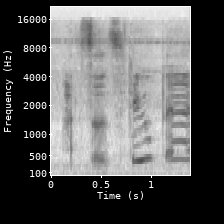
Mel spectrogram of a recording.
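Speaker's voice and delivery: high, quiet laughter through the words; helpless high-pitched giggle while talking; laughing. Real, not acted. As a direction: barely get it out for laughing. Laughing at her lost ring.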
